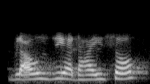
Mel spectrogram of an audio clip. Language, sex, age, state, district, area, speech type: Sindhi, female, 45-60, Uttar Pradesh, Lucknow, rural, conversation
